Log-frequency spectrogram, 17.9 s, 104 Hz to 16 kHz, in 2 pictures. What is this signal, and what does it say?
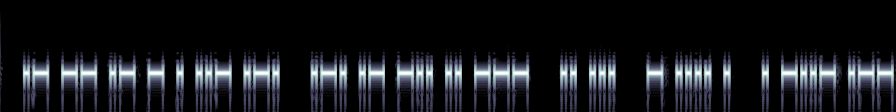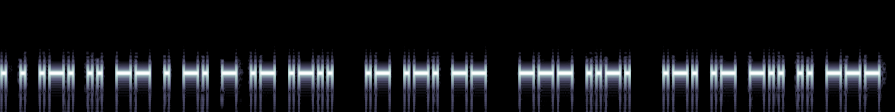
Morse code, heard as a keyed tone, about 25 wpm, 600 Hz. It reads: AMATEUR RADIO IS THE EXPERIMENTAL ARM OF RADIO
